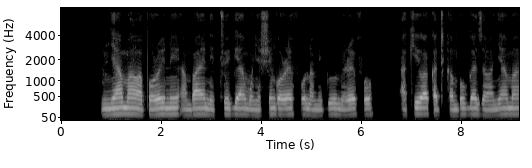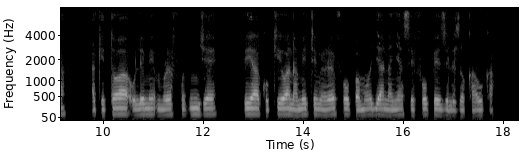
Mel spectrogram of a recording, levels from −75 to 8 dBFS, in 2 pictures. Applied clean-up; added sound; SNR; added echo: none; none; none; none.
